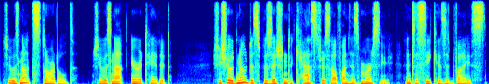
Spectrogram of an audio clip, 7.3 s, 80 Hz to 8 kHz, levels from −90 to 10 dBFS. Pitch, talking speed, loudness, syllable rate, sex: 170 Hz, 190 wpm, -17 LUFS, 5.6 syllables/s, female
